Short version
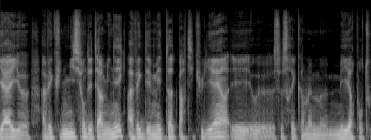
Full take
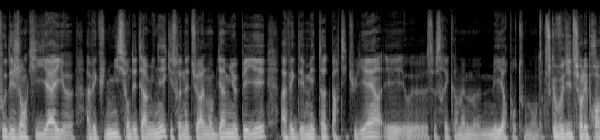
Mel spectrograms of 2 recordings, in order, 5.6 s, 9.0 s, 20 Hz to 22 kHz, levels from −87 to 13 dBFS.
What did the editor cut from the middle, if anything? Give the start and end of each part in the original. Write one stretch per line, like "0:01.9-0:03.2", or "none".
0:02.5-0:04.1

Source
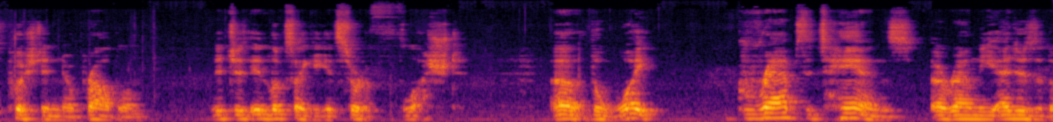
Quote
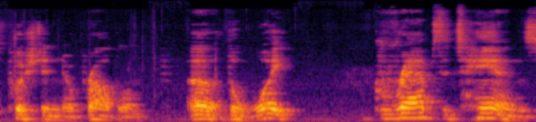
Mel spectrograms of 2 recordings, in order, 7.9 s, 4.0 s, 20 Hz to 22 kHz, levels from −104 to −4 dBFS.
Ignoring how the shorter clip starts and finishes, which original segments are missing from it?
0:01.2-0:03.9

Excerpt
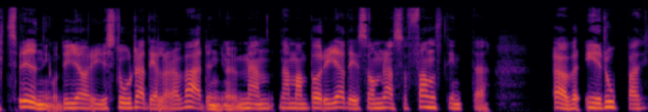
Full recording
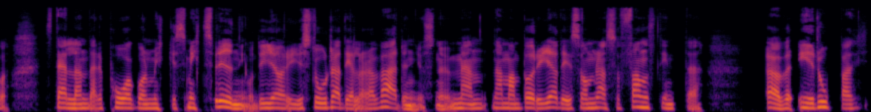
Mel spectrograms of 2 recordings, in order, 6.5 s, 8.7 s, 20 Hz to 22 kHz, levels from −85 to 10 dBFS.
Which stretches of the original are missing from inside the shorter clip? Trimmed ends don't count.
0:04.2-0:04.3

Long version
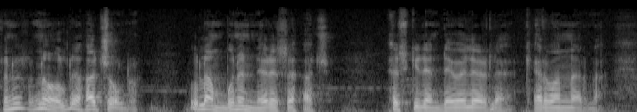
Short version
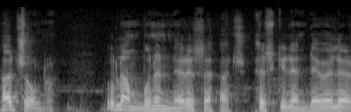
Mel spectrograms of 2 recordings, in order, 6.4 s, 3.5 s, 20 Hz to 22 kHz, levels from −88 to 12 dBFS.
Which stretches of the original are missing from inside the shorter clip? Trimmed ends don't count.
0:03.3-0:03.8

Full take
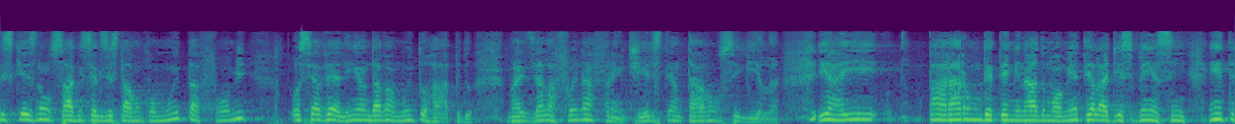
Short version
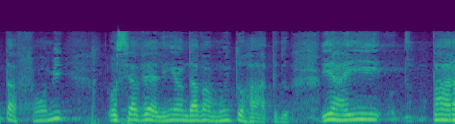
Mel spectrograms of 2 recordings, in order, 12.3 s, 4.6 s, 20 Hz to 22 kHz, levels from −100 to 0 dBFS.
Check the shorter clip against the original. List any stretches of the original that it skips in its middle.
0:05.0-0:08.2

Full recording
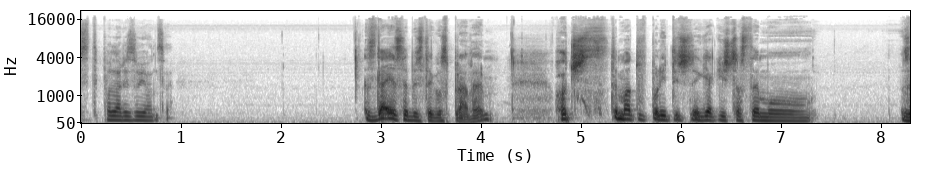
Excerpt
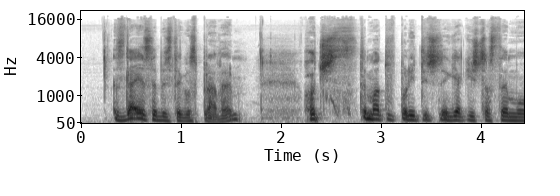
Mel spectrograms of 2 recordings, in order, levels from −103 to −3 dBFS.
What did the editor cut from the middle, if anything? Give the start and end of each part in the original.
none

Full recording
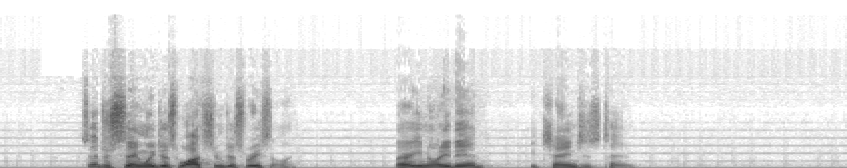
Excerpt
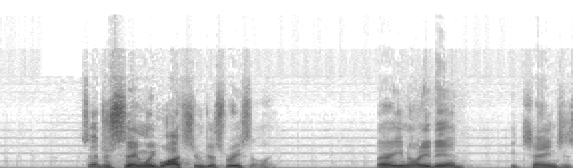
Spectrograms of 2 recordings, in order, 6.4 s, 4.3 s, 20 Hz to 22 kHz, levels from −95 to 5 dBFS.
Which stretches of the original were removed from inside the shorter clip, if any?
0:01.2-0:01.3

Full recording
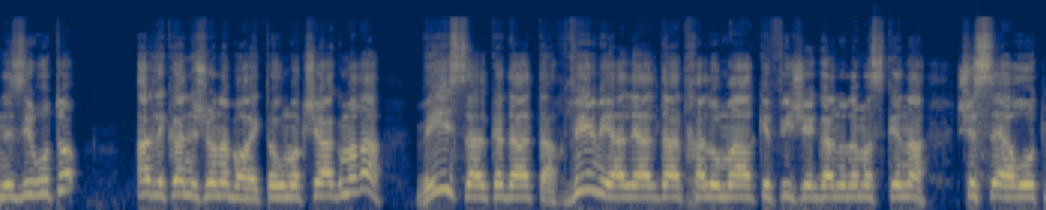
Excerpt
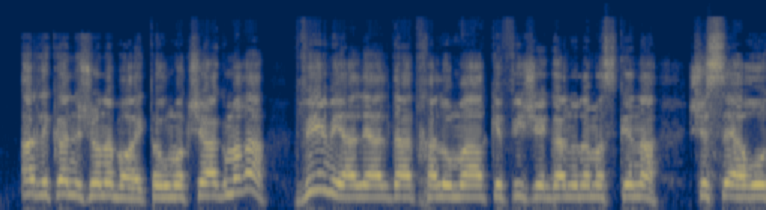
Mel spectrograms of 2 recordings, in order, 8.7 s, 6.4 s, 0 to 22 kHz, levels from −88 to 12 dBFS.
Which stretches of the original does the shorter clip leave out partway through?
0:03.4-0:04.7

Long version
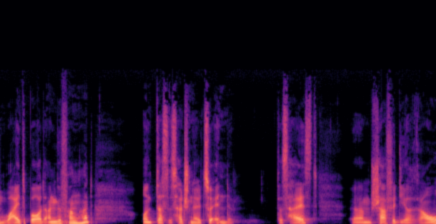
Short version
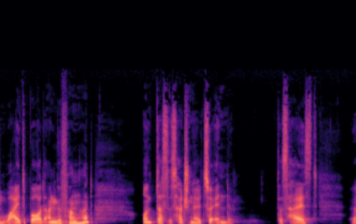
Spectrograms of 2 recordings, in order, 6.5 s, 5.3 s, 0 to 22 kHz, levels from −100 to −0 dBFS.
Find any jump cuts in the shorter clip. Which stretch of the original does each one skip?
none

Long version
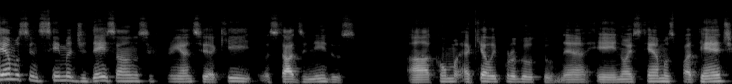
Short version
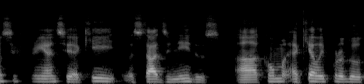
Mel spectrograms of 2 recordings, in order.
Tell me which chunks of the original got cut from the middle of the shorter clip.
0:03.6-0:04.0

